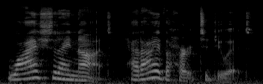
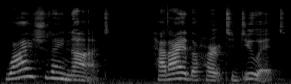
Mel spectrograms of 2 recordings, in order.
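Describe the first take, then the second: First: Said in the usual way. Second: "Why should I not", a clear pause, then "had I"; pause after NOT. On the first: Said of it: "Where do we want kids to pause". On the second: Shown as a demonstration. Teacher showing students where to pause, a deliberate break after "not". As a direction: stop briefly after "not" before going on. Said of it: "I'm gonna do that right here".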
